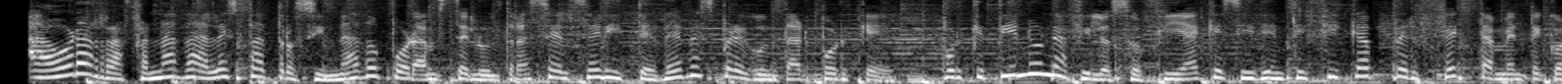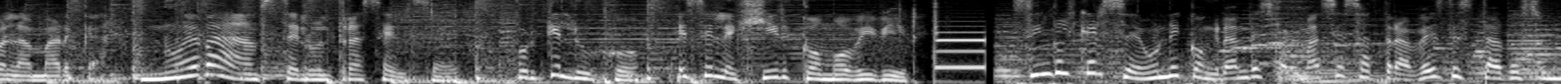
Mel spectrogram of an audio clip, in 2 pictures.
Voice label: spanish voice over female commercial

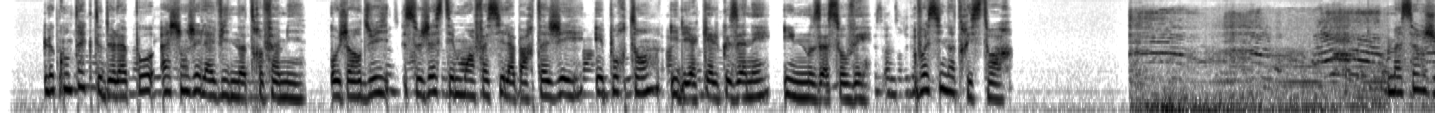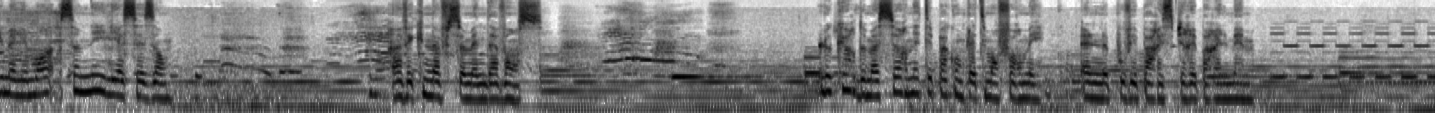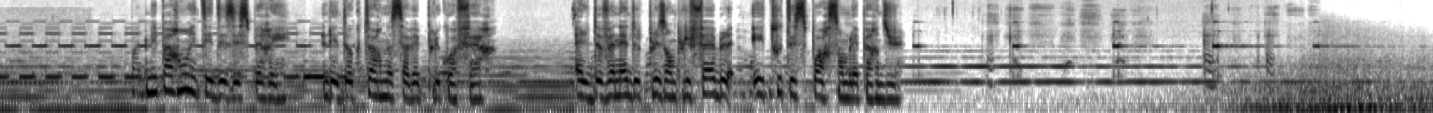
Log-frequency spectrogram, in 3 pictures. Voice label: french voice over female narrator

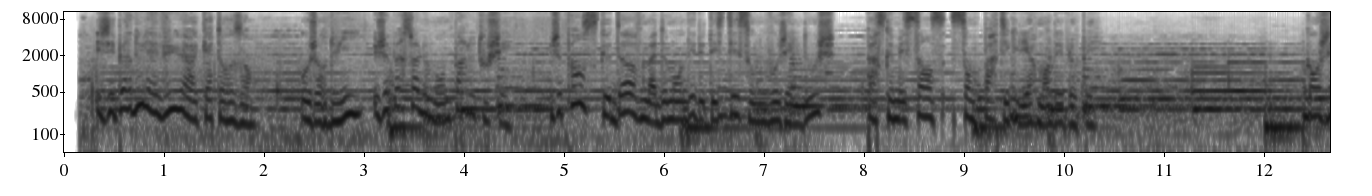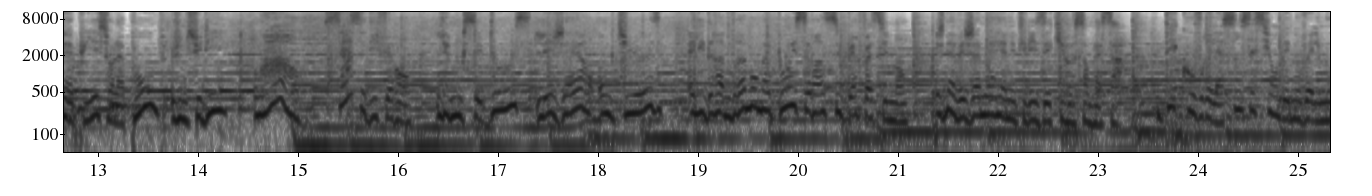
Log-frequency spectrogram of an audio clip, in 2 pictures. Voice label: french voice over female commercial

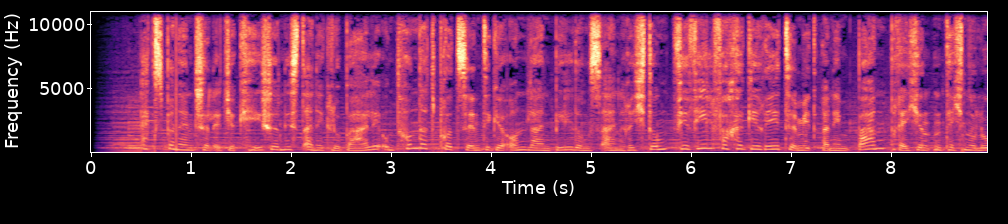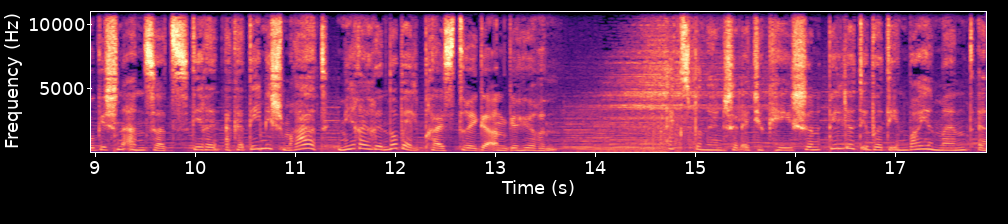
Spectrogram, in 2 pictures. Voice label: german voice over female narrator

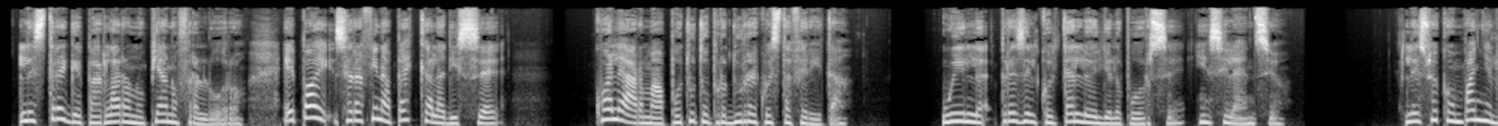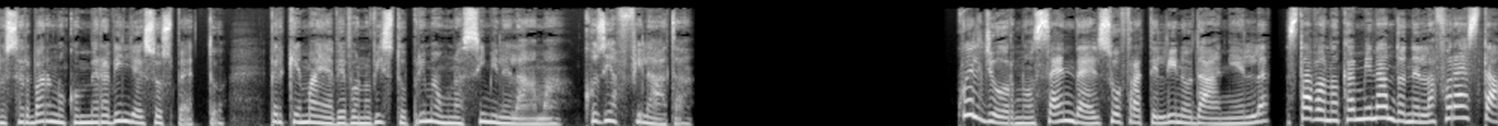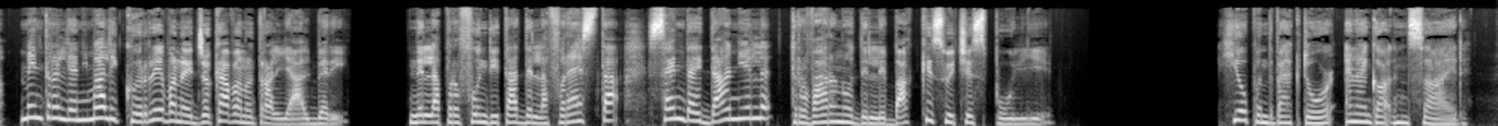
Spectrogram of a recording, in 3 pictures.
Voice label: italian voice over female audiobook

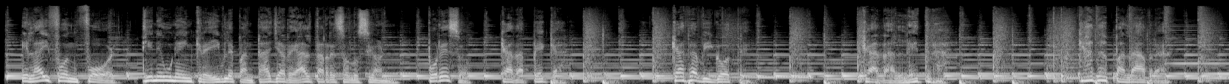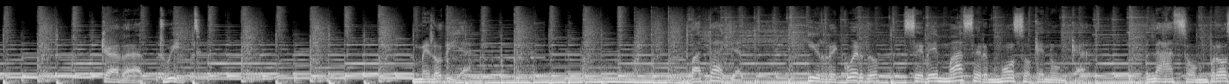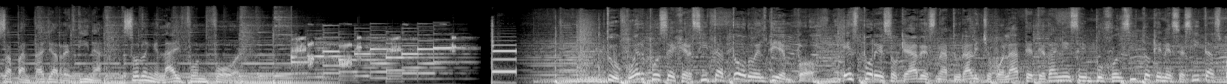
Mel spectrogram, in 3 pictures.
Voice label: spanish voice over male commercial

